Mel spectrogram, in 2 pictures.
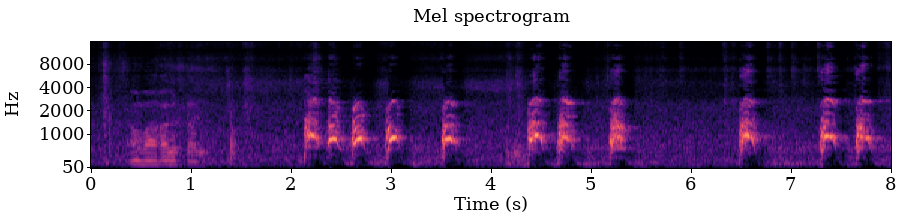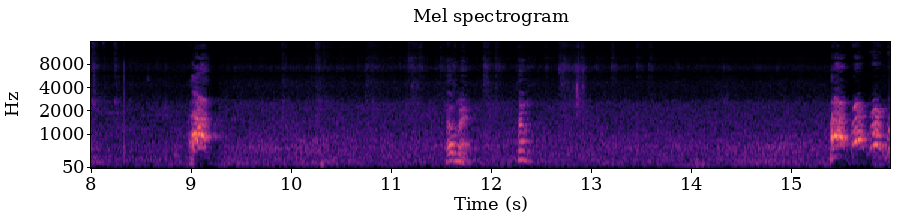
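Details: Shih Tzu, described as fierce, being groomed: short, sharp yapping barks in bursts of two to four, with pauses between, over a low steady hum and some faint talk.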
